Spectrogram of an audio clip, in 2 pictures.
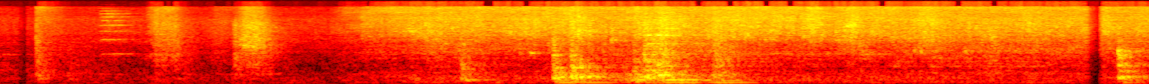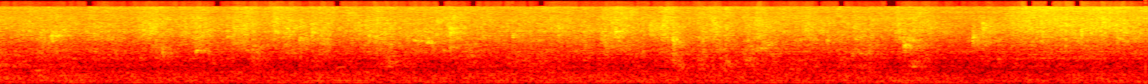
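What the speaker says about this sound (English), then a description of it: "Let me wash my hands." Hands are washed under a running tap at a kitchen sink, the water gushing and splashing close by, louder in the first few seconds and then settling into a steady flow.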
